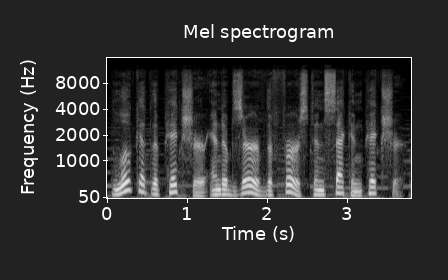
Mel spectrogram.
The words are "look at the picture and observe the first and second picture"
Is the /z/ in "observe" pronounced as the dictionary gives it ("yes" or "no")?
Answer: yes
